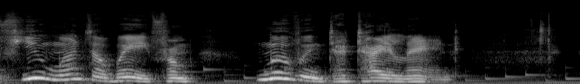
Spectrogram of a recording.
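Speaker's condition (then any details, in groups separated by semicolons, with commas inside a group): Traumatic brain injury; very debilitating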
